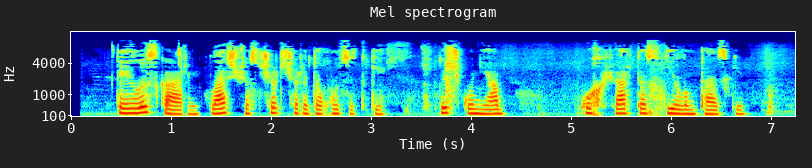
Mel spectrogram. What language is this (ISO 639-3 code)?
abk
